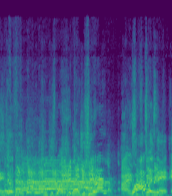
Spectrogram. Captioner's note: all laugh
